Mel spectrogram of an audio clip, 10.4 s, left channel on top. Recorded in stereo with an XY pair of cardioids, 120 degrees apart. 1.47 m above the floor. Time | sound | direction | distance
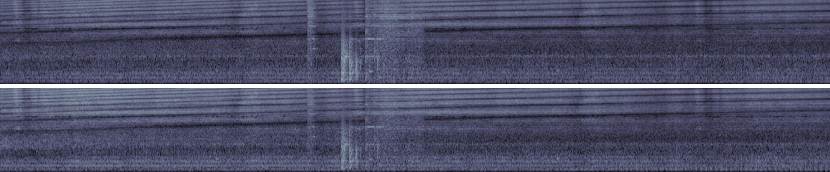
0.0 | a lawn mower | 40° right | ?
3.8 | a clunk | 20° left | ?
